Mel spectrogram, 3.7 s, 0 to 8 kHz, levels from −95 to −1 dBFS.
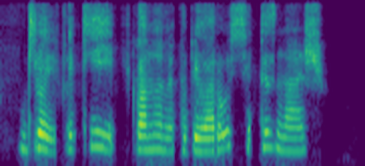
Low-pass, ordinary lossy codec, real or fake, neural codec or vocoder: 7.2 kHz; Opus, 64 kbps; fake; codec, 44.1 kHz, 2.6 kbps, SNAC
